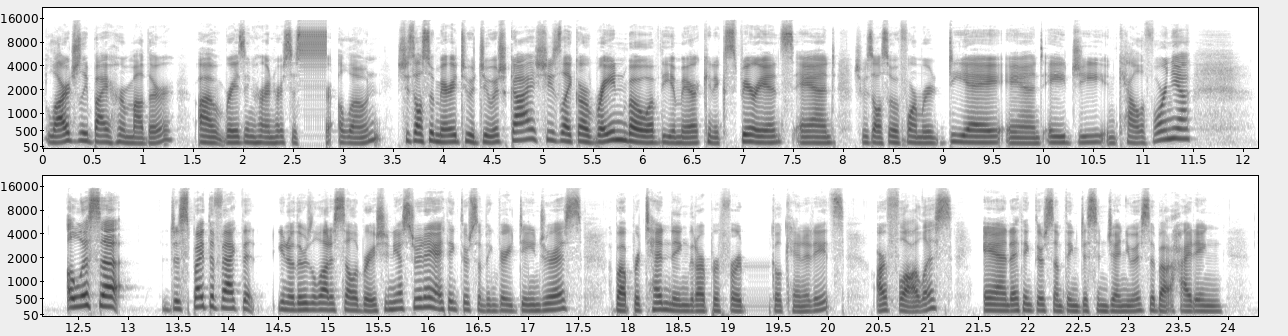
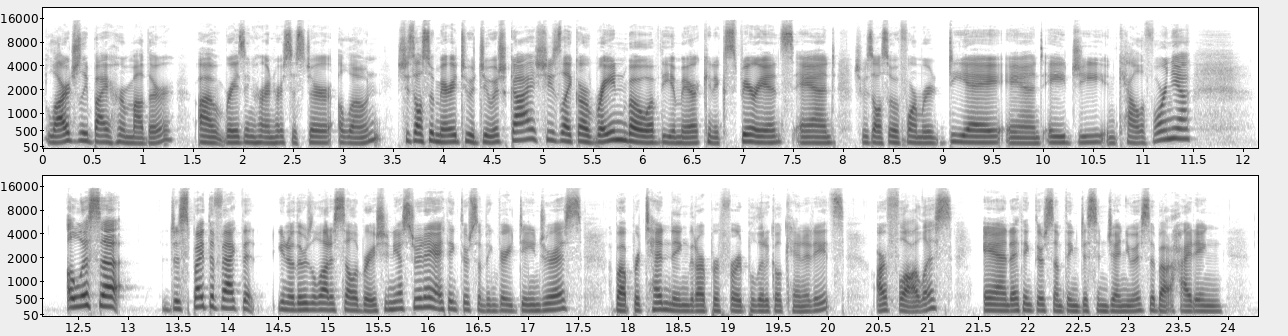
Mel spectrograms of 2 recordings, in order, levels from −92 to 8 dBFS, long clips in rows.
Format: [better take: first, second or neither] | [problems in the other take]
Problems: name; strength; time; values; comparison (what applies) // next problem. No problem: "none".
second | audio freezing; at 2.5 s and at 19 s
